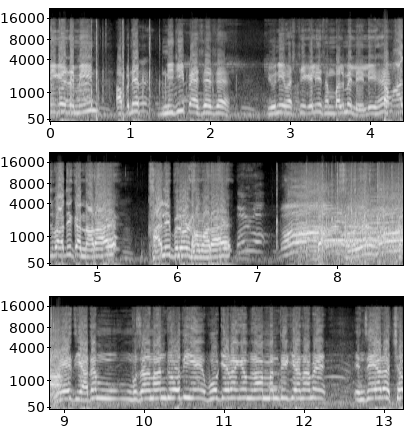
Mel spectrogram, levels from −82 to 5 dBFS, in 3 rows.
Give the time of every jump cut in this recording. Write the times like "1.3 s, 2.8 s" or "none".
4.2 s, 9.0 s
